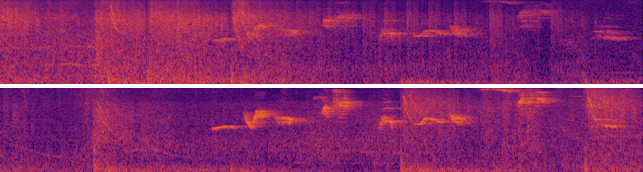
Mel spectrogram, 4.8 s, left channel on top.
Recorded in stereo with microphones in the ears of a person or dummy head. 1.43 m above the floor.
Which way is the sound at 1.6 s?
85° right.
